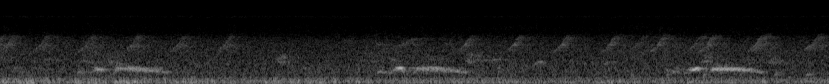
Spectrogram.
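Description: Birds calling: a low, cooing call repeats about every three seconds, each opening with a sharp note, over a fast series of high rising chirps at about two a second.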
